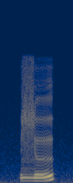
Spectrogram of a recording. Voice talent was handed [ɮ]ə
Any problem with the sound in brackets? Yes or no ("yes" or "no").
no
